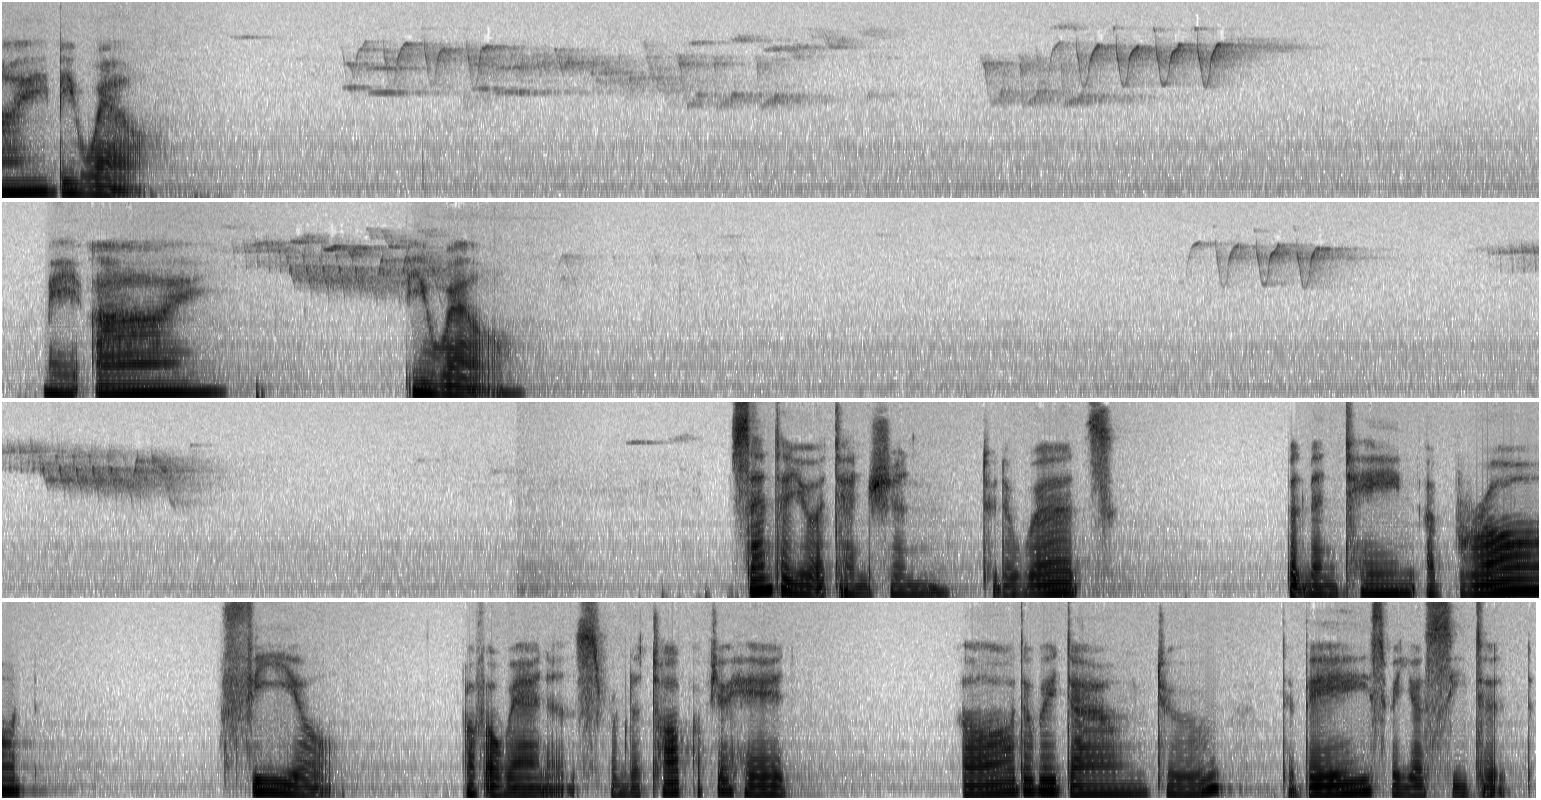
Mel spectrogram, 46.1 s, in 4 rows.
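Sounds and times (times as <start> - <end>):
background hiss: 0.0 - 46.0
faint birdsong: 0.0 - 46.0
small bird chirps: 1.7 - 9.9, 13.2 - 14.9, 20.4 - 21.9, 22.6 - 24.8, 27.6 - 28.4.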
